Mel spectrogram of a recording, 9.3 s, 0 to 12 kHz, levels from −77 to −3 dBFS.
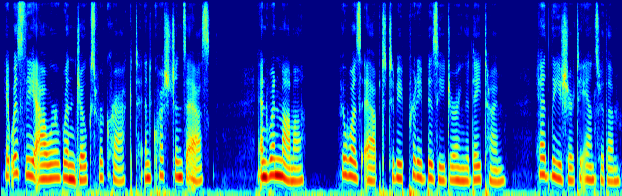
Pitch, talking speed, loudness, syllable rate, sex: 210 Hz, 185 wpm, -19 LUFS, 5.7 syllables/s, female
